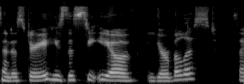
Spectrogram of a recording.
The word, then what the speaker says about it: Yerbalist: for the Cannabis industry he's the CEO of yurist is that how you say it y That's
